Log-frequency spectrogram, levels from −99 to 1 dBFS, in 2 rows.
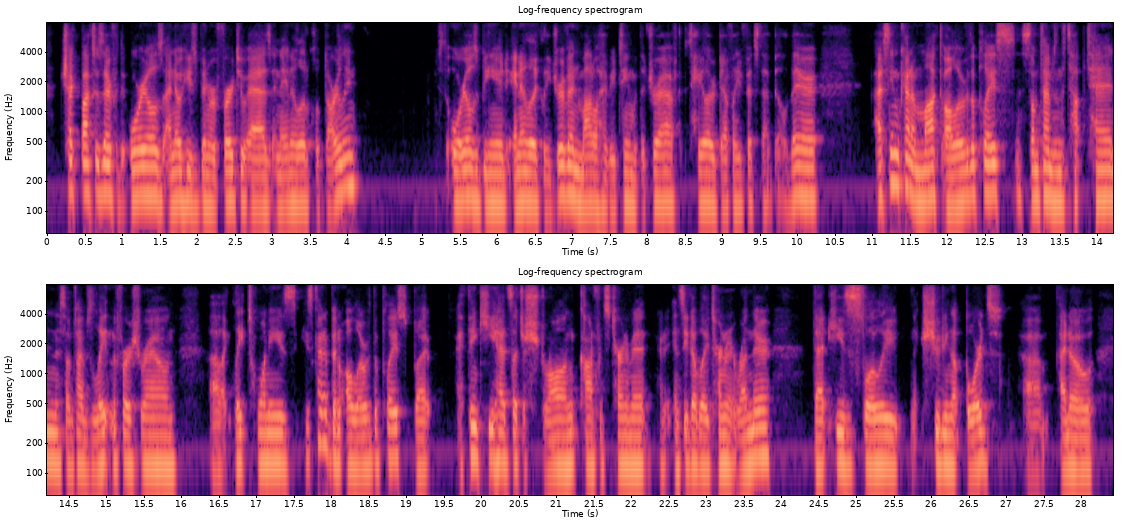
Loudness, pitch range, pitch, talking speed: -25 LUFS, 120-140 Hz, 125 Hz, 195 wpm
